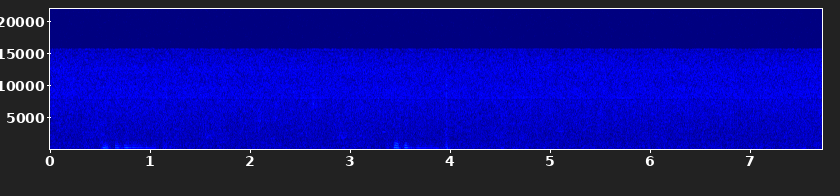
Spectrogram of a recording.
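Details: Three-week-old blenheim Cavalier King Charles Spaniel puppies from a litter of five wrestle and play in a home puppy pen; two short, soft whimpers about three seconds apart, each a brief wavering whine, over a quiet room hiss.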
